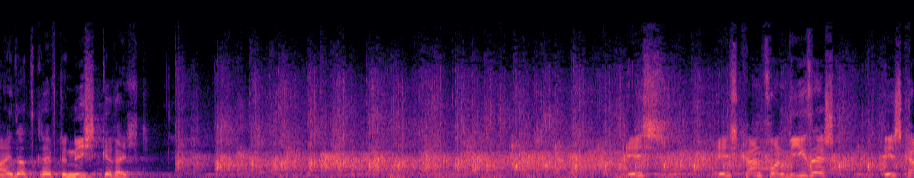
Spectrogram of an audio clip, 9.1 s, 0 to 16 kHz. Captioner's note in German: Beifall CDU und BÜNDNIS 90/DIE GRÜNEN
